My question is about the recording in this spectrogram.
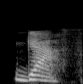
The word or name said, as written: gaffe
